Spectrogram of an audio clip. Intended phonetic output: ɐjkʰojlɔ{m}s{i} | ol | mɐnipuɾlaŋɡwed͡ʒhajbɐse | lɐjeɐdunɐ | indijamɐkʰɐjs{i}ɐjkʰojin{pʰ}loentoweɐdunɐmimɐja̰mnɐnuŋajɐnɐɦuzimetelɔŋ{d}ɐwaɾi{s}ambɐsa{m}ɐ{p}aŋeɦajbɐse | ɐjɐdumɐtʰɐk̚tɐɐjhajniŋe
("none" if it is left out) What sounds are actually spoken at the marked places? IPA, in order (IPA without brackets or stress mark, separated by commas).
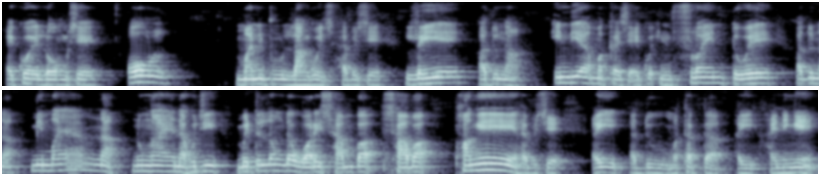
ŋ, e, e, pʰ, d, s, b, pʰ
